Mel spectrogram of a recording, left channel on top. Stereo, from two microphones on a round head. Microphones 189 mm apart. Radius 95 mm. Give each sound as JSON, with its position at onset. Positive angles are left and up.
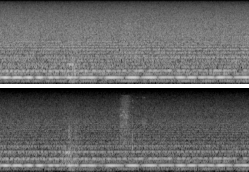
{"t": 0.0, "sound": "a drone", "side_deg": 65}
